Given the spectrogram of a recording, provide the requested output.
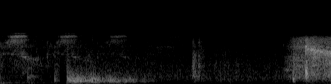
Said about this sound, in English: You're breathing so hard.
